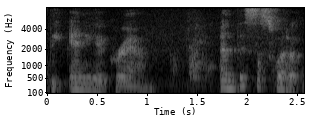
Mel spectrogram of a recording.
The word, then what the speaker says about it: Enneagram: Okay, I also wanted to mention to you for my best tool in relationships is called the Enneagram, and this is what it looks like. It's spelled E-N-N-E-A-G-R-A-M.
